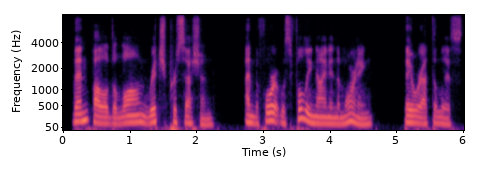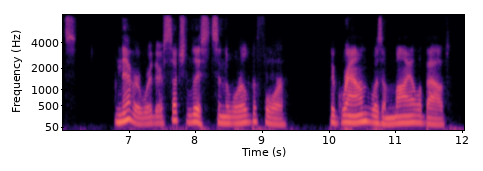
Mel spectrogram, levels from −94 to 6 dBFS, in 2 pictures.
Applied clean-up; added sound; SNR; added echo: neural mask model DeepFilterNet 3.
